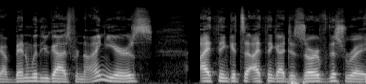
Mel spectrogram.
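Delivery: ordinary delivery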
